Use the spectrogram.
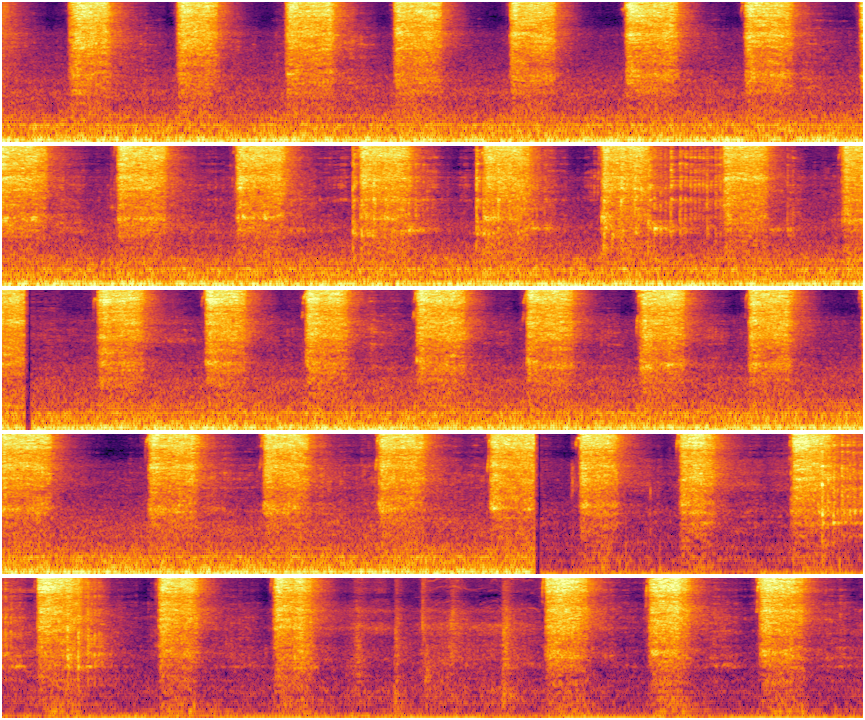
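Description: Spray paint hisses onto car wheels for a Mitsubishi Eclipse time-attack build in steady, rapid bursts, close and loud, continuing without a break before shifting to shorter, choppier sprays near the end.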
